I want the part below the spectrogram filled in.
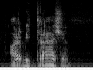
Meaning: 1. refereeing 2. arbitration
- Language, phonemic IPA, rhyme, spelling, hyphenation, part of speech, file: Dutch, /ˌɑr.biˈtraː.ʒə/, -aːʒə, arbitrage, ar‧bi‧tra‧ge, noun, Nl-arbitrage.ogg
